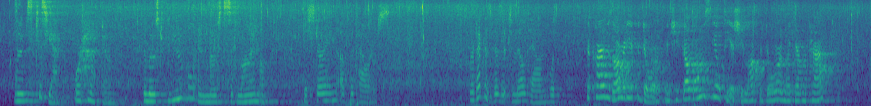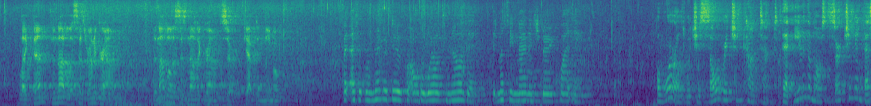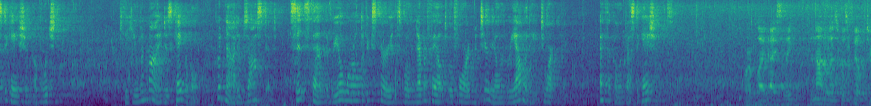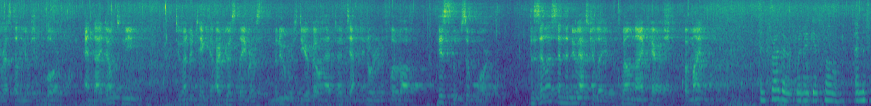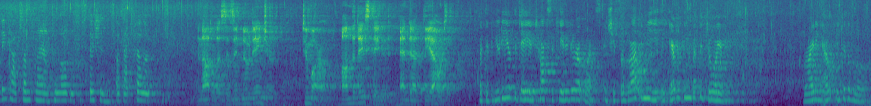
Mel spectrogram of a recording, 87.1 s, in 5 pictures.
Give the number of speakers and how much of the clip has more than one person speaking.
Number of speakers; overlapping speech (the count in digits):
6, no overlap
